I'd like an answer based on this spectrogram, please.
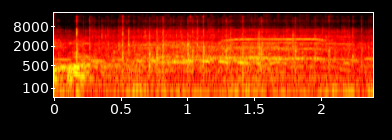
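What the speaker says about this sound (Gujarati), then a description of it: "તમારા માટે પણ આપણે તાળીઓથી વધાવીએ." A large outdoor crowd at an Aam Aadmi Party rally in Katvara claps steadily for a couple of seconds, a continuous wash of applause with a speaker's voice running over it.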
